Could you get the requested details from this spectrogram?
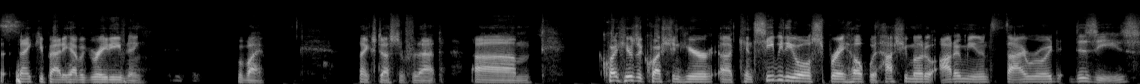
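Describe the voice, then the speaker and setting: A man's medium-pitched voice with an American accent, bright and sharp in tone, with lively intonation at a moderate pace, long, frequent pauses, and a dry, close sound with no echo. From United States. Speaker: podcast host. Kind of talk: live Q&A hosting.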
